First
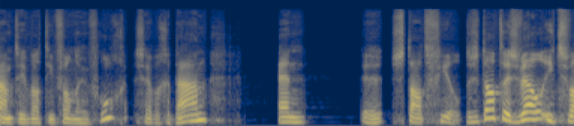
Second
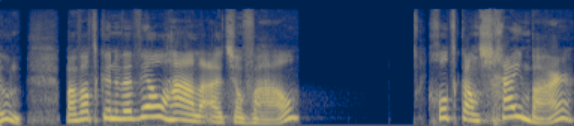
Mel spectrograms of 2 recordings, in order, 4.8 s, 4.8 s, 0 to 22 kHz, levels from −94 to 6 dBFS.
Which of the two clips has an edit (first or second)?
second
